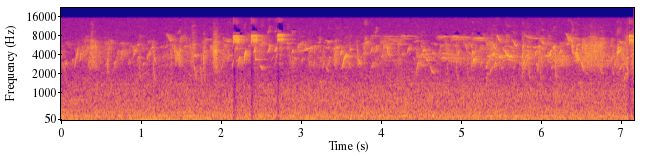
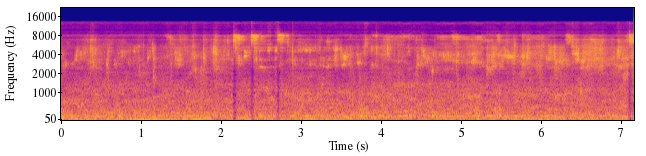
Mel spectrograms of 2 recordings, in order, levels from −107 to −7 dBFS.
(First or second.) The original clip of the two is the first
